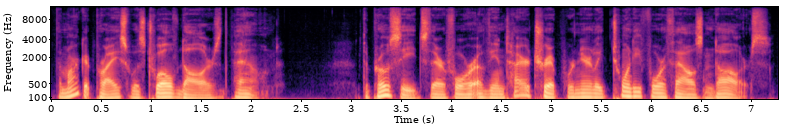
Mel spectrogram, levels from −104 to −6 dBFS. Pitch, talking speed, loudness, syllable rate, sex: 95 Hz, 175 wpm, -18 LUFS, 5.7 syllables/s, male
